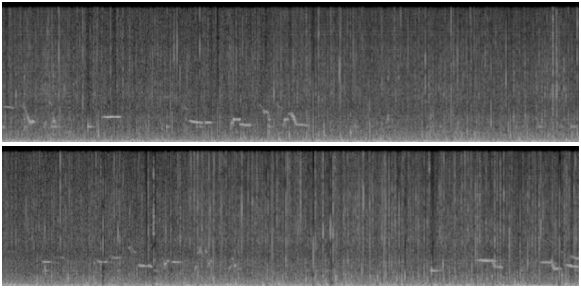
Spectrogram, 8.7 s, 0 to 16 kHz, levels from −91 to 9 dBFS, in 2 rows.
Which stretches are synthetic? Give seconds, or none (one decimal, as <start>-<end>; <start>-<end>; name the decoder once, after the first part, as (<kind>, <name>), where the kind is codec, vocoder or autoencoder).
0.0-0.5 (vocoder, Vocos); 2.0-4.4; 5.7-8.7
